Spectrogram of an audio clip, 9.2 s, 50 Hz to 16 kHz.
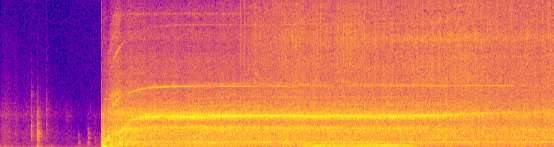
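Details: Refurbished used Dyson DC21 Motorhead canister vacuum, bought smelly and damp, running its motorhead; motor spins up to a steady high whine with even brush bar whirr, no grinding; owner thinks the powerhead sounds better than the DC23; normal brush bar operation.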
